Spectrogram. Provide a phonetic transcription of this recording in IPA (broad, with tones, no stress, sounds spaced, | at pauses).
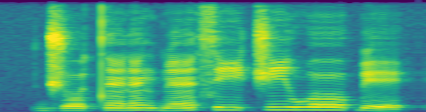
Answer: d͡ʒ o˨ t ɛ̃˧ ɾ ɛ̃˧ ɡ͡b ɛ̃˨˦ s iː˧ t͡ʃ iː˦ w oː˦ ɓ e˨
